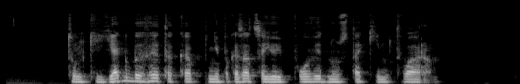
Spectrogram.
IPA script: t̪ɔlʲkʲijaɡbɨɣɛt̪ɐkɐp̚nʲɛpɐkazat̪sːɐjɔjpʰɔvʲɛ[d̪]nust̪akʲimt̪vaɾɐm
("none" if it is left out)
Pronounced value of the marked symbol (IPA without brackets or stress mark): d̪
